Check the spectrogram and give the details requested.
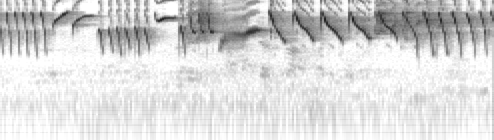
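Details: Canary singing, recorded by cellphone for lazy-canary training; dense rapid trills of repeated whistled notes, a brief slurred glide, then fast descending sweeps and closing trills, background clean.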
